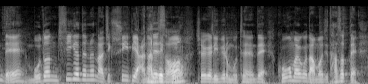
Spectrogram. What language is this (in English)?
Korean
